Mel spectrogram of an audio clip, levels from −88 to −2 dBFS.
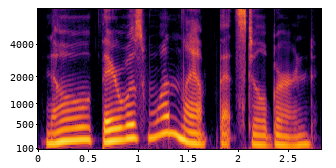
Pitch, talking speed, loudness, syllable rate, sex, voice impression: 200 Hz, 170 wpm, -18 LUFS, 4.5 syllables/s, female, feminine, adult-like, tensed, powerful, bright, clear, slightly fluent, intellectual, slightly friendly, elegant, lively, slightly sharp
